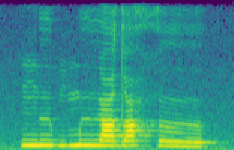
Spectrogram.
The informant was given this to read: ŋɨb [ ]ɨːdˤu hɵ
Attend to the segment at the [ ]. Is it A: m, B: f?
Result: A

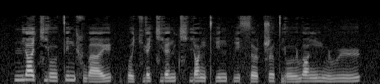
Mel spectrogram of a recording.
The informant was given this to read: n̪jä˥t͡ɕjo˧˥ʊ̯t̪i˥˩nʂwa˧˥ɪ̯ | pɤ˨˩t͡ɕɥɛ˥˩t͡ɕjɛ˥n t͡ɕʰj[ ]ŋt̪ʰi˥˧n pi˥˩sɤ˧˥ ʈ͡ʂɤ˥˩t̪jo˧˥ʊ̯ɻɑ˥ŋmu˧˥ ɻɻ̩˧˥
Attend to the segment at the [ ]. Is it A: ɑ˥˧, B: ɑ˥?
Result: A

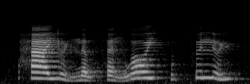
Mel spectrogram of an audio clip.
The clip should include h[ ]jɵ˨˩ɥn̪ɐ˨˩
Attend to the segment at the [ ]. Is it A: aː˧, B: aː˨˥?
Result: A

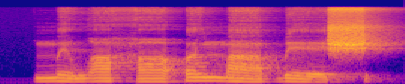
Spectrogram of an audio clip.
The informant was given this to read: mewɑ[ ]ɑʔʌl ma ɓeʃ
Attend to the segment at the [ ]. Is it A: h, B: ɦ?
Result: A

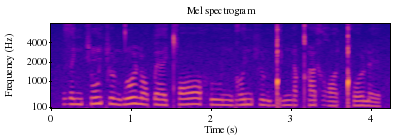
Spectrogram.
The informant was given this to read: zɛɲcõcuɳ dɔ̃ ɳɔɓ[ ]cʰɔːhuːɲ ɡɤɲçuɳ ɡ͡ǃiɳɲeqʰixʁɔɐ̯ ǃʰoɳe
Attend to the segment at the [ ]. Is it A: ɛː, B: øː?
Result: A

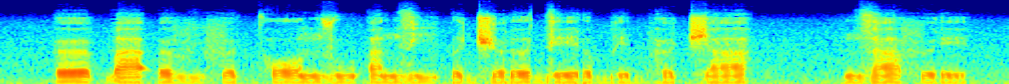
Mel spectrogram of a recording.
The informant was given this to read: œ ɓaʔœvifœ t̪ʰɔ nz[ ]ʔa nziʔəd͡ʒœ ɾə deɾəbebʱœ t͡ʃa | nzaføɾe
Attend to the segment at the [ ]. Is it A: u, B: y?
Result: A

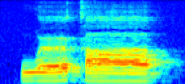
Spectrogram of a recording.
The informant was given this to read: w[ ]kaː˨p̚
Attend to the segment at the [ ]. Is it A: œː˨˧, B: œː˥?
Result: A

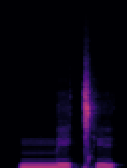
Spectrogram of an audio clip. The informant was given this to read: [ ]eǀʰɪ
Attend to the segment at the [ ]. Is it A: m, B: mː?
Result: B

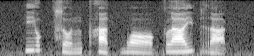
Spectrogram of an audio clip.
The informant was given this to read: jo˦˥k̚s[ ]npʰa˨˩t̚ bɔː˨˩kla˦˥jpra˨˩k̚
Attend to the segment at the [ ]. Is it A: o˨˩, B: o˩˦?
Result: B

